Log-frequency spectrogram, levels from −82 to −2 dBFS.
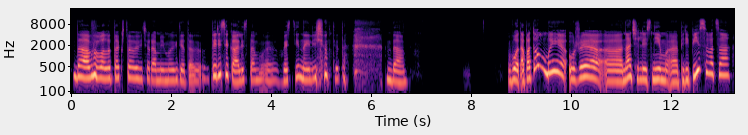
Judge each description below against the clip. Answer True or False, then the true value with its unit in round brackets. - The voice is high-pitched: True (220 Hz)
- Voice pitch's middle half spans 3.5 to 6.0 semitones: True (4.4 semitones)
